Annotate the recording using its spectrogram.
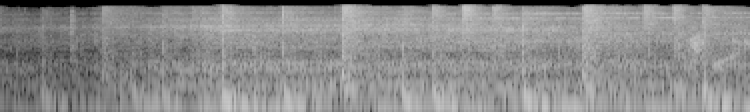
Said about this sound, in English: The rotor of a Coast Guard helicopter whirs into action.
